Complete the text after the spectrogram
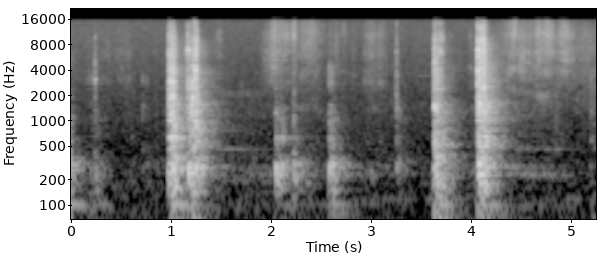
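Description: A marking gauge clicks against wood.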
